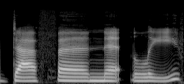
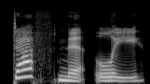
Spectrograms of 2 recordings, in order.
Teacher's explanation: Some people may pronounce it as definitely four syllables, but others may reduce it all the way down to definitely three syllables. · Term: collapsed syllables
